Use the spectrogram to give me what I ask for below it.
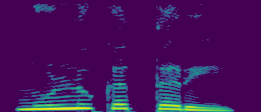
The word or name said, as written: ಮುಳ್ಳುಕತ್ತರಿ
